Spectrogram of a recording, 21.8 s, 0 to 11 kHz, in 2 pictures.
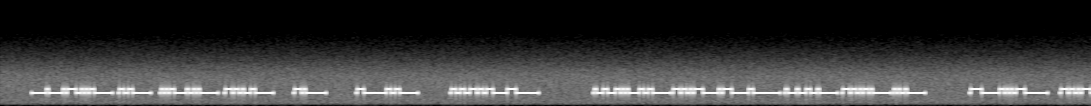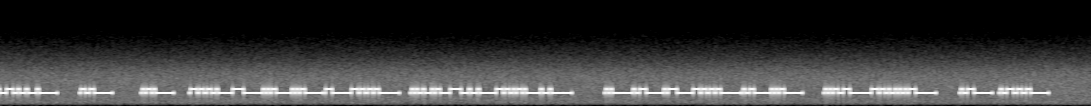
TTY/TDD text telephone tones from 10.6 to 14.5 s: ENKID PTSSM

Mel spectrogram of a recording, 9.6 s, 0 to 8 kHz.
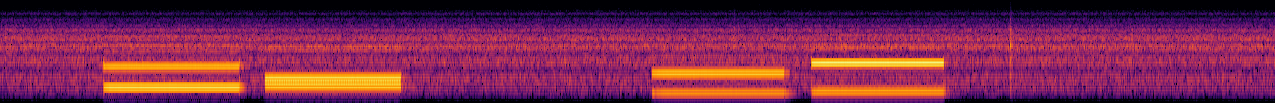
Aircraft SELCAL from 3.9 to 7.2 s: AL-BQ

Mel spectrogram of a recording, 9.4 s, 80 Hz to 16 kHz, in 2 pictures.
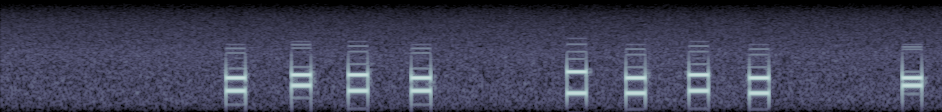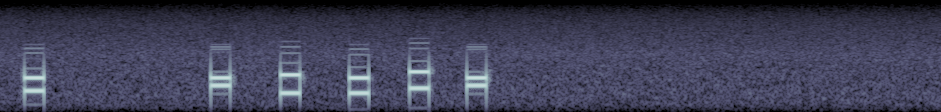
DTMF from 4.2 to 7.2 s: *4 *219*

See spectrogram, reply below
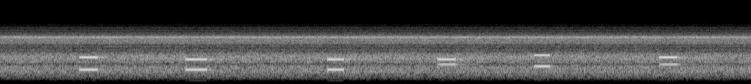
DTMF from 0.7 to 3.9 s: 2 1 1

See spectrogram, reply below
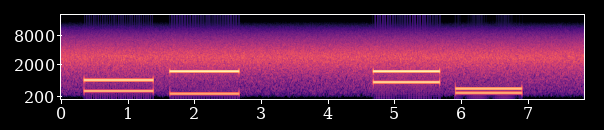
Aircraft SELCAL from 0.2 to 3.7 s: EM-BS

